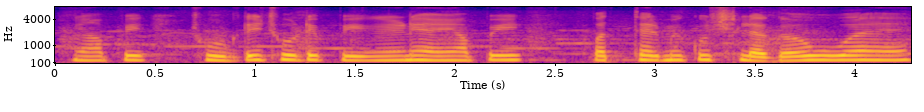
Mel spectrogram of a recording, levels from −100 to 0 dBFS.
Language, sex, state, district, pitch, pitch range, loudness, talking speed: Hindi, female, Chhattisgarh, Raipur, 230 Hz, 220-235 Hz, -15 LUFS, 195 wpm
